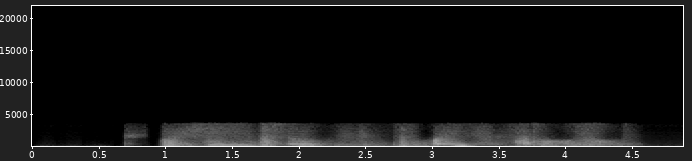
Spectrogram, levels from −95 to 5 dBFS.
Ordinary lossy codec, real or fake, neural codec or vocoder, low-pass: none; fake; codec, 44.1 kHz, 0.9 kbps, DAC; 3.6 kHz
